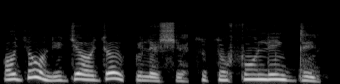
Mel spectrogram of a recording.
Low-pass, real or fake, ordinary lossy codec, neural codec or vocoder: 7.2 kHz; fake; none; vocoder, 44.1 kHz, 80 mel bands, Vocos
